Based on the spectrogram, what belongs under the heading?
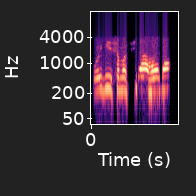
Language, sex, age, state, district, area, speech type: Hindi, male, 30-45, Bihar, Vaishali, rural, conversation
